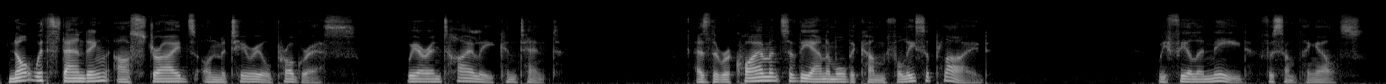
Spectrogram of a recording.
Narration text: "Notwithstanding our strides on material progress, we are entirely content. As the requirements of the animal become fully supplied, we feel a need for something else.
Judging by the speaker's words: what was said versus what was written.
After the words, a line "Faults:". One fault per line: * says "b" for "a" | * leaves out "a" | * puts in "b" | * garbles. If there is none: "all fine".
"Notwithstanding our strides on material progress, we are entirely content. As the requirements of the animal become fully supplied, we feel a need for something else.
Faults:
all fine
